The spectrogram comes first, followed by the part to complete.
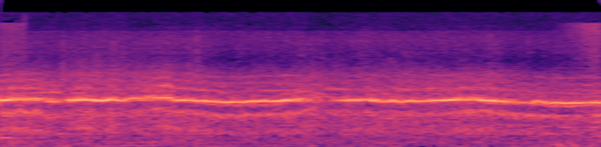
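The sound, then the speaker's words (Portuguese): A steady, high whistling howl of wind squeezing through the windows of a home, holding one wavering pitch over a low rushing roar that swells and eases slightly, with no voices. “Aqui em casa a gente fala que as janelas estão uivando.”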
